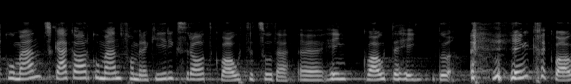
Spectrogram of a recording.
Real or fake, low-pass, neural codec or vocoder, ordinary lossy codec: real; 7.2 kHz; none; none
